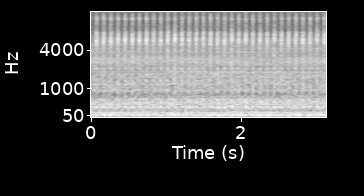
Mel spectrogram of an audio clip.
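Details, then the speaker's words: Audi just bought with a slight miss, at idle: fast steady sharp tapping about seven per second over engine hum, traced by stick-listening to a worn belt tensioner pulley knocking. "But yeah, it's tapping, it's knocking."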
